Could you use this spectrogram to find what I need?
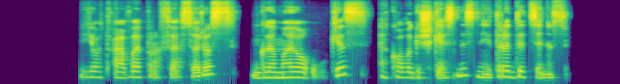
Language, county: Lithuanian, Panevėžys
